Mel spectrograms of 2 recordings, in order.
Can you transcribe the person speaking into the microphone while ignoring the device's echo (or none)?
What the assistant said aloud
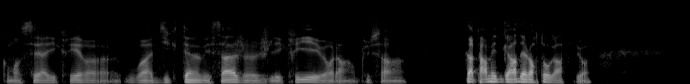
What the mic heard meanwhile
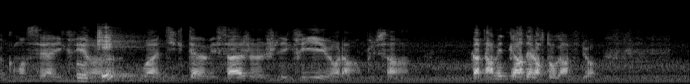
OK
